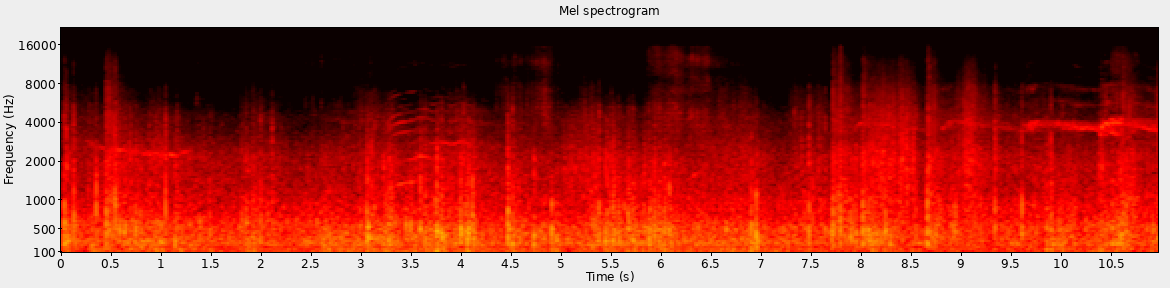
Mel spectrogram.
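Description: Fireworks and firecrackers going off all around: a continuous rumble of many bangs, near and far, with crackling, and a few whistling rockets rising through it, one about three seconds in.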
